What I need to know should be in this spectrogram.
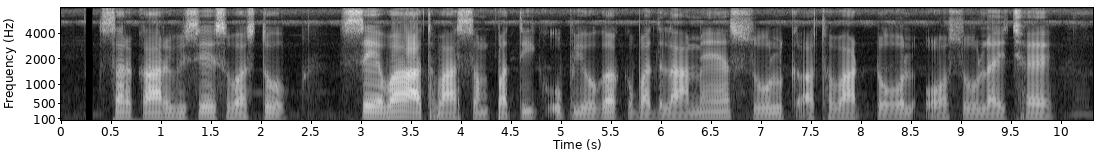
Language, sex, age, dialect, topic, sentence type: Maithili, male, 25-30, Eastern / Thethi, banking, statement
